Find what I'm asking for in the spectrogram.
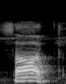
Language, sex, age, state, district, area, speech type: Hindi, male, 45-60, Uttar Pradesh, Azamgarh, rural, read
